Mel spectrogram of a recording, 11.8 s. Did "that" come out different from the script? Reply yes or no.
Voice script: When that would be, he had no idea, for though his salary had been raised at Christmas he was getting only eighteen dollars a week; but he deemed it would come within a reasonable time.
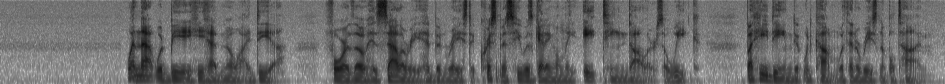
no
